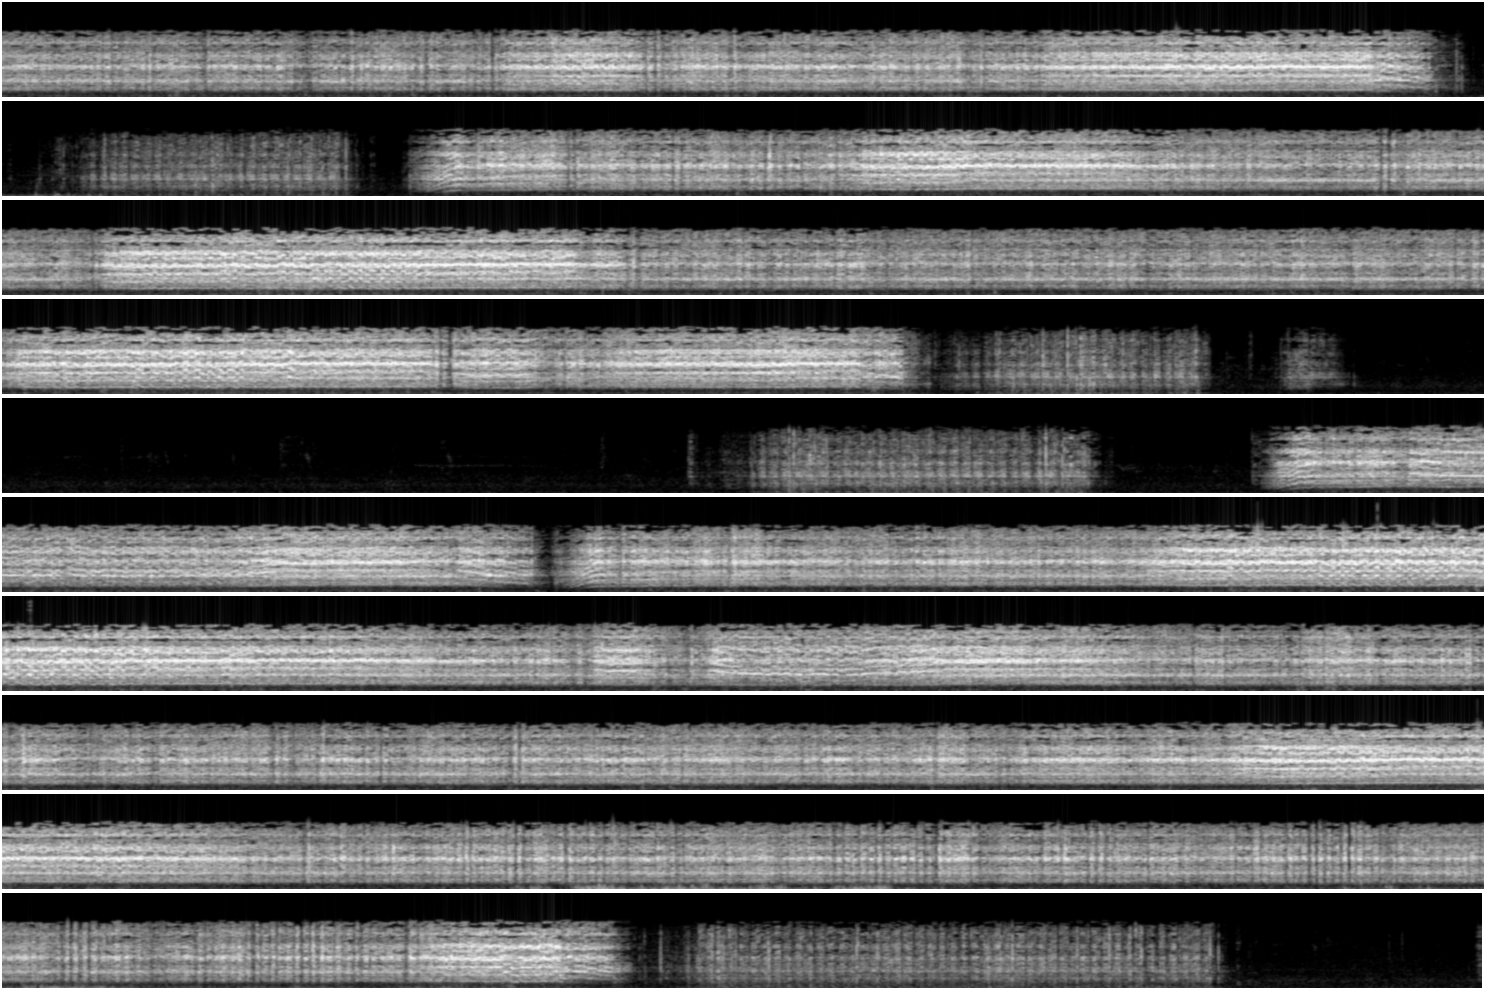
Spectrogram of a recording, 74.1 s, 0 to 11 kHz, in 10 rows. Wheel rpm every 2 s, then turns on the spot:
230, 230, 230, 110, 60, 220, 230, 220, 220, 230, 230, 210, 220, 90, 10, 0, 10, 30, 180, 170, 210, 210, 210, 230, 220, 230, 240, 230, 230, 220, 230, 230, 230, 230, 180, 40, 20.
26-28 32-36 70-74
